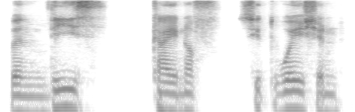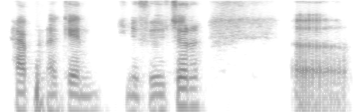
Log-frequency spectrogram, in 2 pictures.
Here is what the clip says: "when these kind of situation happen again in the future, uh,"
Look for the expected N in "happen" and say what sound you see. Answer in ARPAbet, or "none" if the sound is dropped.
N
